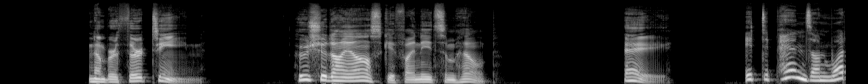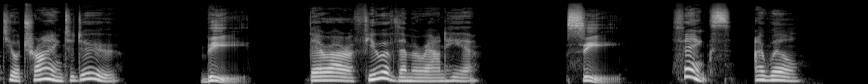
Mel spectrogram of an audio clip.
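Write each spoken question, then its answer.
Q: Who should I ask if I need some help?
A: A: It depends on what you're trying to do.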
